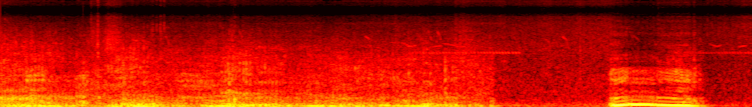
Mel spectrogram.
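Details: Lion among a pride on the African plains, where a male tests whether the females are in heat. A brief loud snarling roar about a second long comes after a stretch of rumbling noise and music.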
